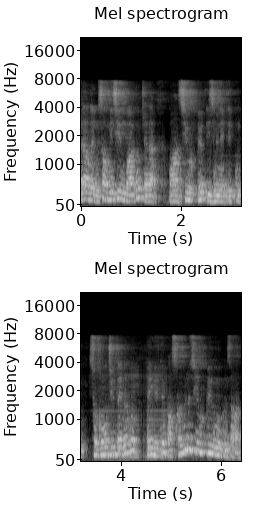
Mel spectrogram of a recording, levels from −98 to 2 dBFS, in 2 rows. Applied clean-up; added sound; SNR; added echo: neural separator model SepFormer DNS4.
